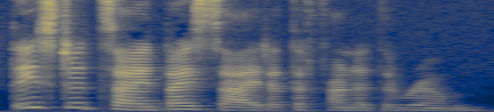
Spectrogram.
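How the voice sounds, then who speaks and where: Bright-voiced woman reading a children's story. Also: lowish voice, very animated, moderate pace. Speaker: teacher reading a children's book aloud. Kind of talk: animated read-aloud narration for children.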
